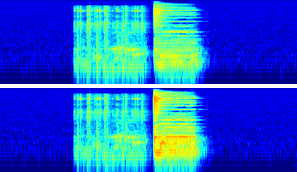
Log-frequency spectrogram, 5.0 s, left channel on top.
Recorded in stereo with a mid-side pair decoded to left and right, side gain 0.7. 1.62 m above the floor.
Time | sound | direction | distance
1.2 | a bell | 10° left | 0.6 m
2.6 | a chime | 55° right | 0.8 m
